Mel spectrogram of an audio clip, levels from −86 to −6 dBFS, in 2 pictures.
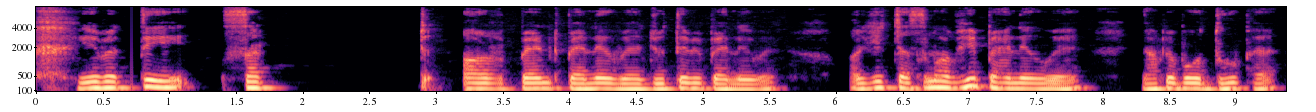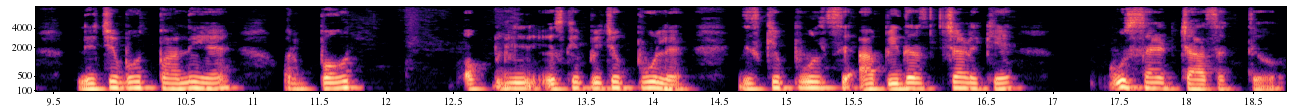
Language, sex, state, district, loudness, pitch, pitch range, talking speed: Hindi, male, Bihar, Supaul, -17 LUFS, 150 Hz, 140-160 Hz, 170 wpm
